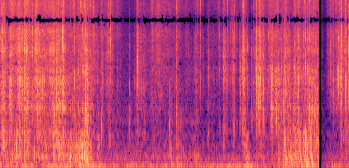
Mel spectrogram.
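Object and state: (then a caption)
Dried cornstarch paste being crushed. A solid, brittle chunk of dried white cornstarch paste is held in one hand while the fingers of the other hand squeeze and crush crumbles of the same material. The result is a dense run of bright, crisp crunching and crackling with many small snaps. The sound is loudest near the start, quieter through the middle, and breaks off briefly before a last burst.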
